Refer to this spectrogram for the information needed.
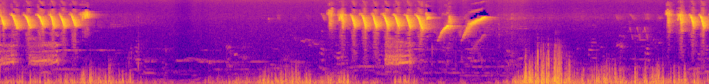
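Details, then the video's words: Bananaquit, locally chupa-caju or caga-sebo, singing and building a nest in a mandacaru cactus in Brazil's Northeast: repeated quick bursts of high buzzy notes with sharp rising slurs, three phrases, over heavy low rumbling noise. "CANTO do CAGA-SEBO (SIBITE, CHUPA CAJU..)"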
